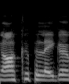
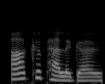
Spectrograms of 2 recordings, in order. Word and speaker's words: archipelago: I've been confidently saying archipilago my entire life.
